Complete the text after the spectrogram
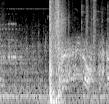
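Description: A rifle shot cracks sharply.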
